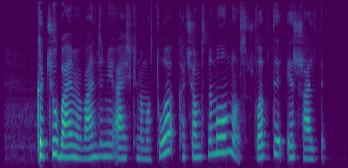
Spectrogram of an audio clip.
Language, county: Lithuanian, Vilnius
